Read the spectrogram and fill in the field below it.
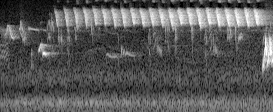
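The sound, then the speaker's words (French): A common nightingale sings alone, opening with a few high whistled notes before launching into a rapid, steady trill of repeated sharp pulses that grows louder and ends abruptly. “Enfin, c'est en avril que revient le rossignol.”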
